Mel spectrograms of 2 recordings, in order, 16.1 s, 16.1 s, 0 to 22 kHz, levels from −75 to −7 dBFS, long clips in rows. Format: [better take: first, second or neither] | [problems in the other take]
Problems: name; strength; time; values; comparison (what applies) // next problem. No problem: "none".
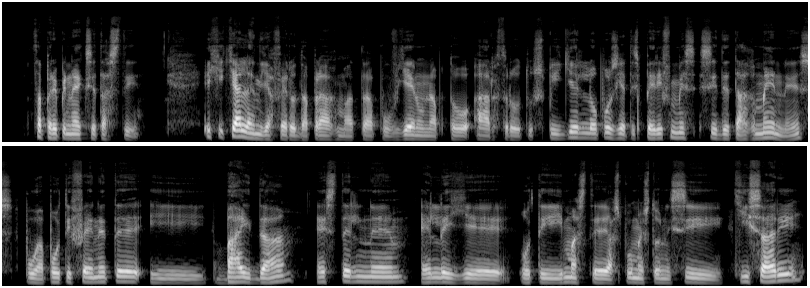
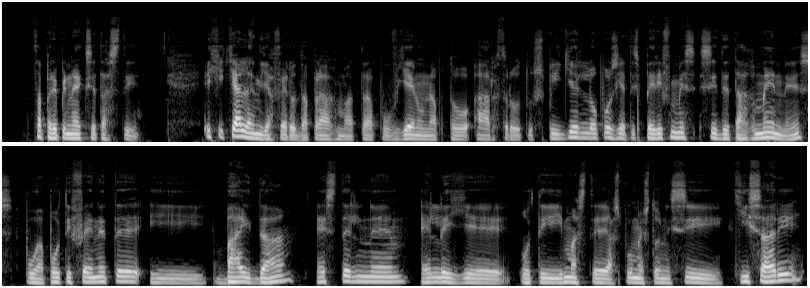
second | thin; somewhat; fading below 400 Hz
